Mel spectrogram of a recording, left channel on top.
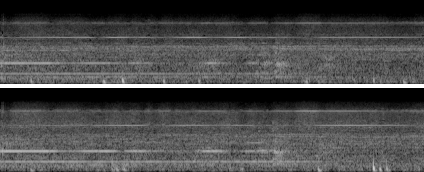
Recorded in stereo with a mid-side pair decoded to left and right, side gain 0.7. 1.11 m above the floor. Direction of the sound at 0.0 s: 70° right.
